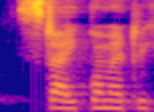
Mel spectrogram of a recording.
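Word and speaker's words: stoichiometric: स्टाइकोमेट्रिक इसकी pronunciation है।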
